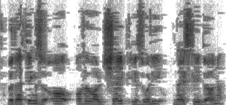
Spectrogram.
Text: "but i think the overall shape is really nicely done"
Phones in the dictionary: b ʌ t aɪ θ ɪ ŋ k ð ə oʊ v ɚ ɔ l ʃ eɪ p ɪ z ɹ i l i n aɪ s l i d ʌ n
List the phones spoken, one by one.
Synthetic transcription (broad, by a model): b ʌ t aɪ θ ɪ ŋ k ð ə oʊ v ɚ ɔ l ʃ eɪ p ɪ z ɹ i l i n aɪ s l i d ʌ n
